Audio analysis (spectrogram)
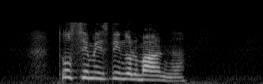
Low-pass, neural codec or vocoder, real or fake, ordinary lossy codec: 7.2 kHz; codec, 16 kHz in and 24 kHz out, 0.4 kbps, LongCat-Audio-Codec, fine tuned four codebook decoder; fake; none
